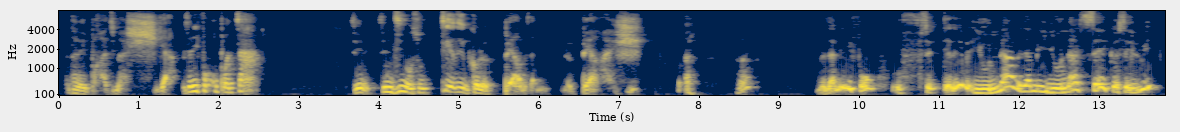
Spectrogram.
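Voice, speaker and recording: A gravelly, mellow-voiced man preaches repetitively and insistently, constantly calling out "my friends" and asking "you see?" to check his listeners follow. His pitch leaps high on questions. The recording is dull and lo-fi.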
